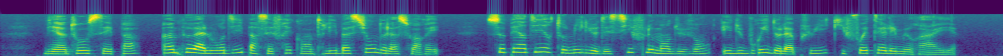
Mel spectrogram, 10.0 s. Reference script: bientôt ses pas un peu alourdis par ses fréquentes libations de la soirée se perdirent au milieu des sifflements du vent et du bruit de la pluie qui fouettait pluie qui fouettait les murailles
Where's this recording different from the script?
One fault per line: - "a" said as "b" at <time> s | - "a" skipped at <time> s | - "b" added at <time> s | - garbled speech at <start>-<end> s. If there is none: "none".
- "pluie qui fouettait" skipped at 8.9 s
